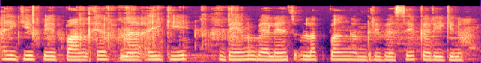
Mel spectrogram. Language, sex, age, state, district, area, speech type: Manipuri, female, 30-45, Manipur, Churachandpur, rural, read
